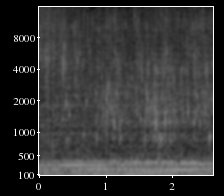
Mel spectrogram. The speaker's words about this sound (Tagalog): May kakaibang pakiramdam ang atid ng tunog na likha ng pagbuga ng tubig. Taguktok ng tabo sa paglapat nito sa pinakailalim ng batya at maging ang pagbuhos ng tubig sa mga timba.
